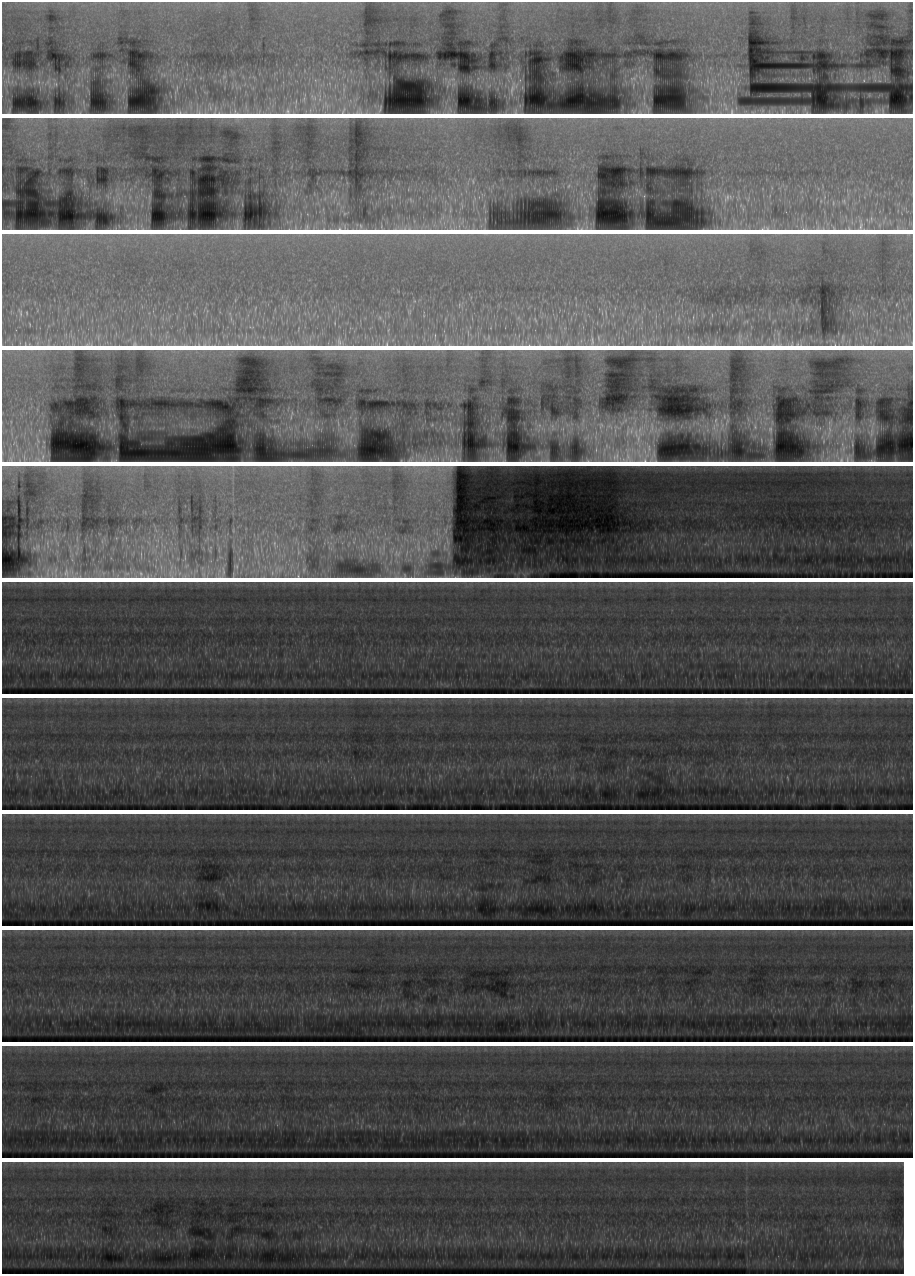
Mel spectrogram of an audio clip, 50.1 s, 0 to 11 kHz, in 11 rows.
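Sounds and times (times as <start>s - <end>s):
car engine idling: 20.6s - 50.0s.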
